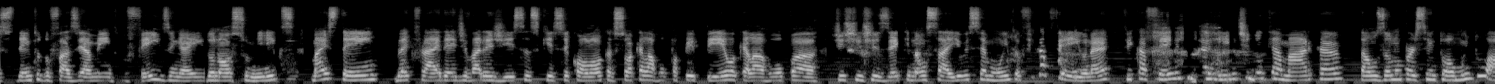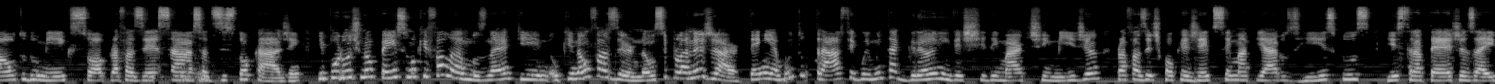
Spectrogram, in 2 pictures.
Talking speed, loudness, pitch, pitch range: 200 wpm, -21 LUFS, 200 Hz, 185-230 Hz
